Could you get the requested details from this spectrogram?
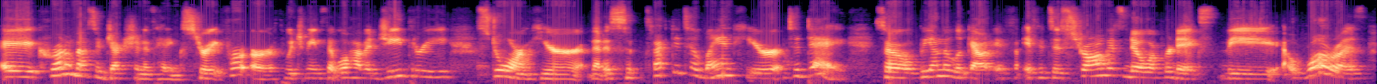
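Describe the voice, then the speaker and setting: A woman's voice: mid-range voice, animated, measured pace, hardly any pauses, a bit bright. Upbeat woman co-host reading segments. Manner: upbeat, chatty delivery. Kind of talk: reading news segments and intros. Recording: dull, lo-fi audio.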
